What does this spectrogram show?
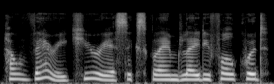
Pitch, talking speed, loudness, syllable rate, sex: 230 Hz, 130 wpm, -17 LUFS, 4.9 syllables/s, female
